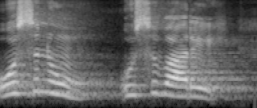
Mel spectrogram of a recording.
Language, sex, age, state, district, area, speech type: Punjabi, female, 18-30, Punjab, Fatehgarh Sahib, rural, spontaneous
